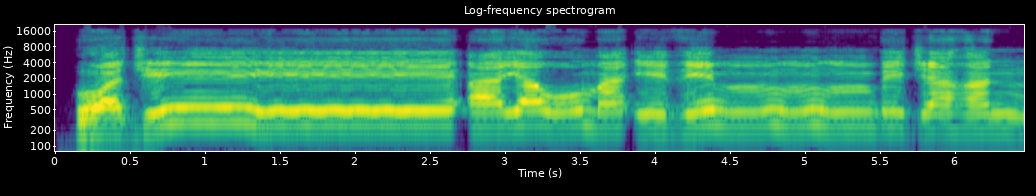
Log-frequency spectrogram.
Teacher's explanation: یہاں پر نون کے اوپر تشدید ہے، یہاں پر غنہ کر کے پڑھیں گے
